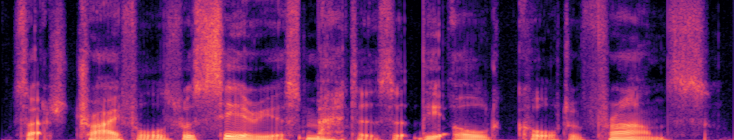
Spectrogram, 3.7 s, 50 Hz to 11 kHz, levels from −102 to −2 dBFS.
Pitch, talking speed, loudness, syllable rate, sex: 105 Hz, 180 wpm, -22 LUFS, 4.7 syllables/s, male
